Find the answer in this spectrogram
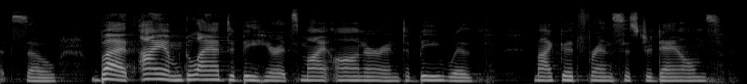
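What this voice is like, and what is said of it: Southern US accent. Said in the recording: “I've got that good Southern accent, and I probably will never lose it”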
